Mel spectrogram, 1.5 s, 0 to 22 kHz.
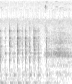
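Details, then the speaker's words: Idler pulley on pre-1919 Brown and Sharpe No. 2 surface grinder, worn and abused, rocked by hand in its frame mount; quick hollow clicks about six a second from loose play in a worn, dry bushing. "coming back to the idler pulley where where it mounts into the frame you know these guys also have you can hear that they've got a fair bit of play"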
